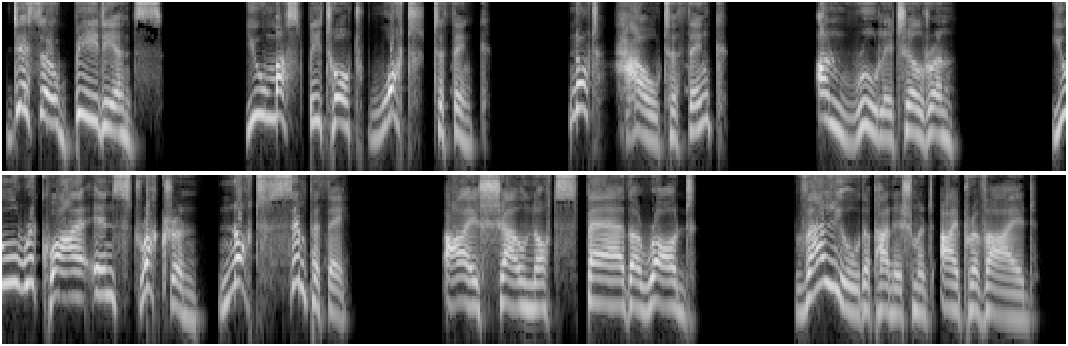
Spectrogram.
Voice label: English British video games

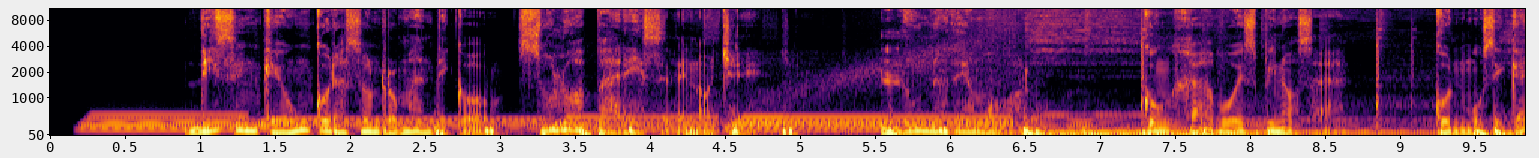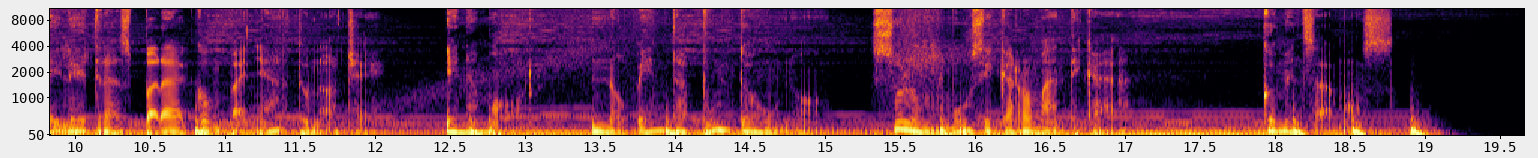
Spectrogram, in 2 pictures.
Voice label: spanish mexican promos

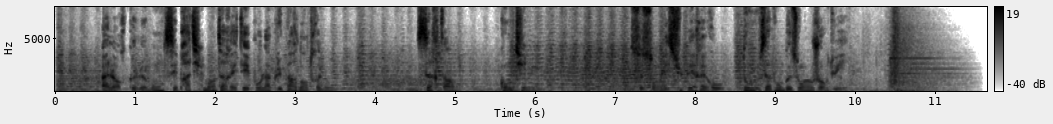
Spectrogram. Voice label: French movie trailers

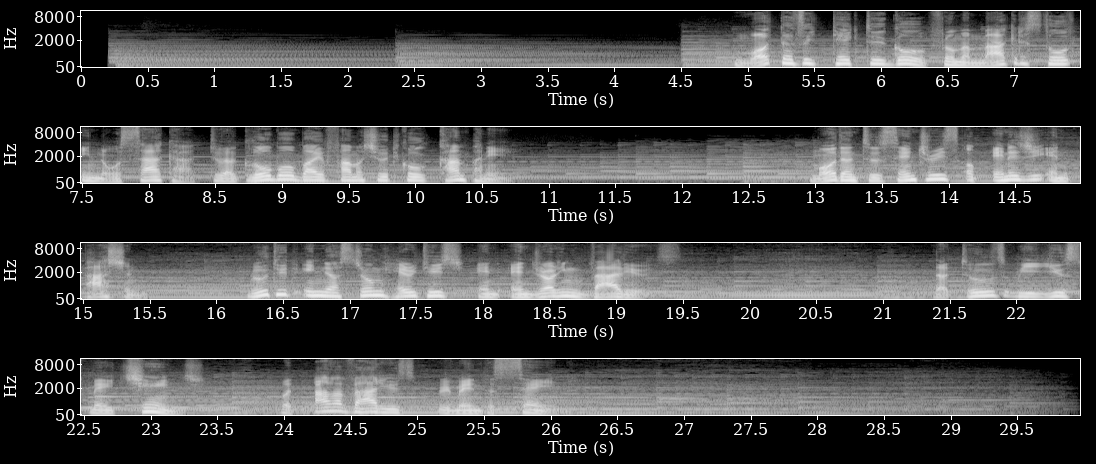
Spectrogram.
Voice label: english corporate videos

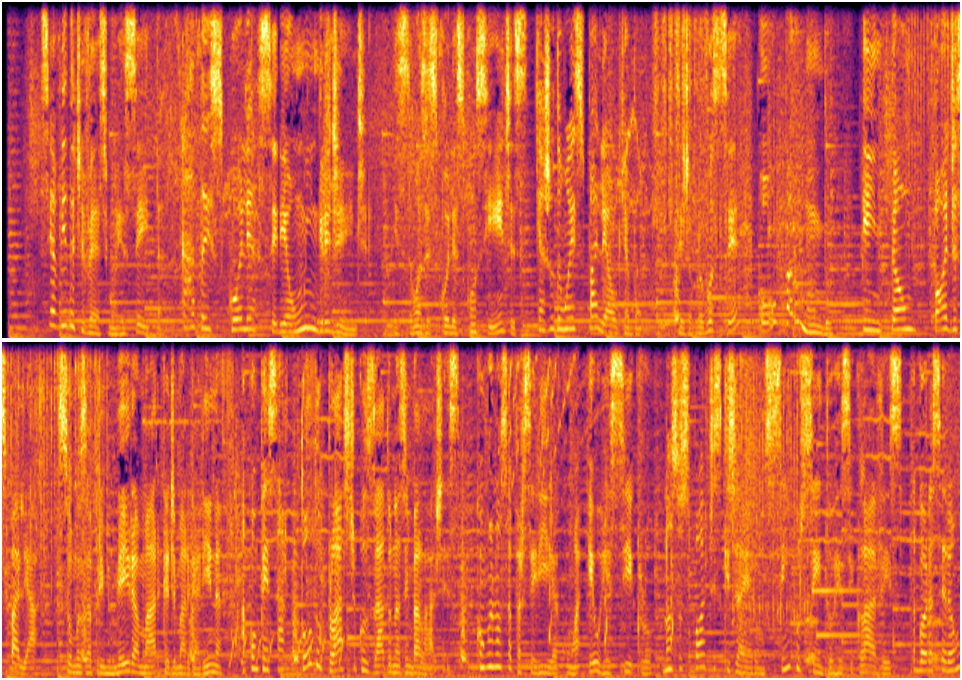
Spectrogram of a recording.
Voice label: Portuguese Brazilian commercial, empowering

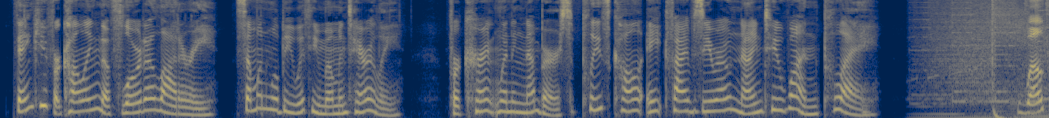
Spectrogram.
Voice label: english american ivr

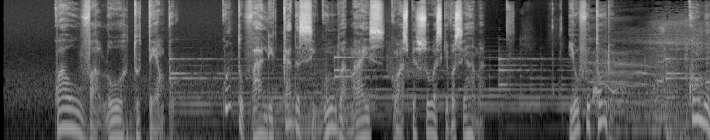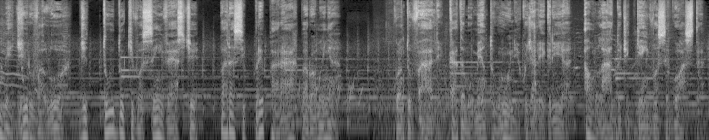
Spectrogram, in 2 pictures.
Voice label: portuguese brazilian corporate videos

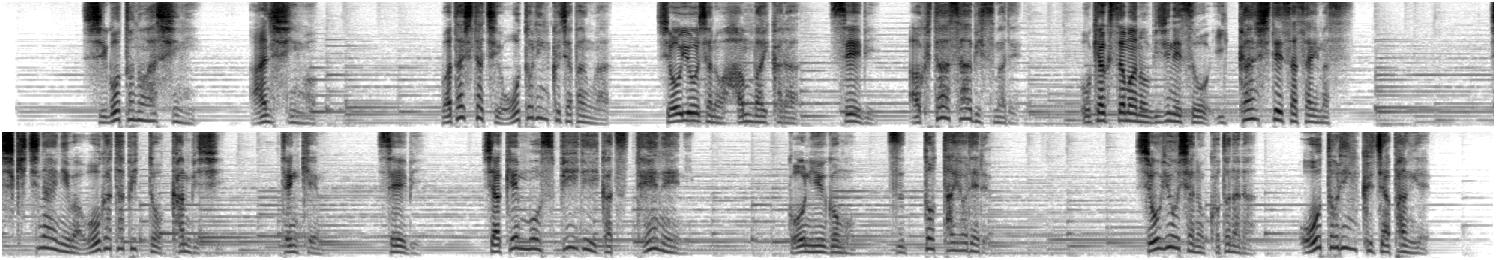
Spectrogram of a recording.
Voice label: japanese automotive; japanese voice actors

